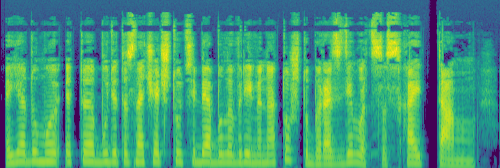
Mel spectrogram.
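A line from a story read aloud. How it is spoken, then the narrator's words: Plain. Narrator (Russian): ответила Рэйчел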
